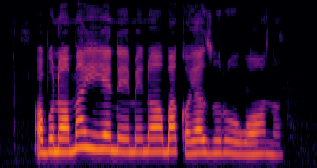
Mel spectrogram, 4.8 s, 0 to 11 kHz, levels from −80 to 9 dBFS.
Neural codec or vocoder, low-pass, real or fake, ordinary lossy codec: none; none; real; none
